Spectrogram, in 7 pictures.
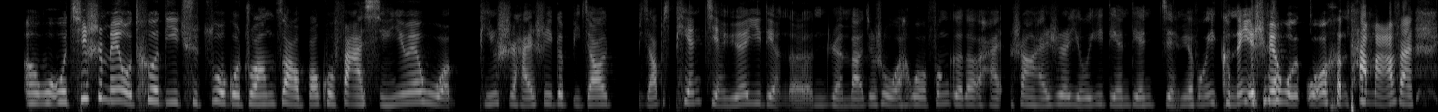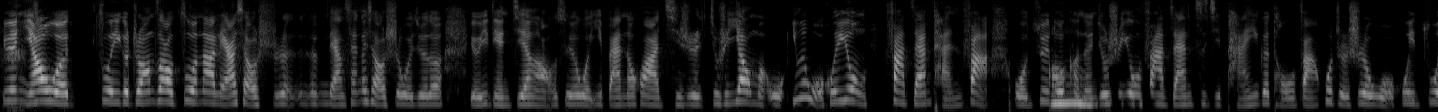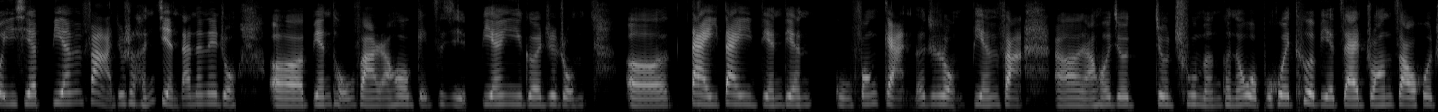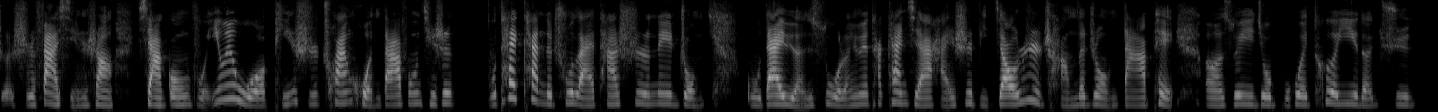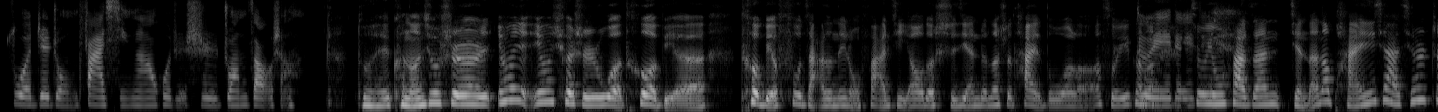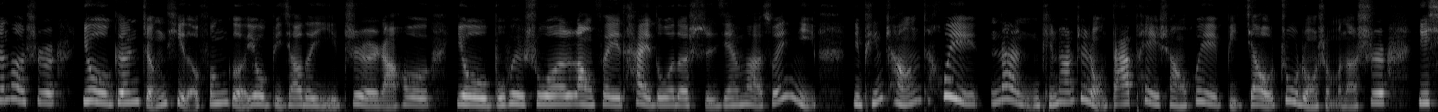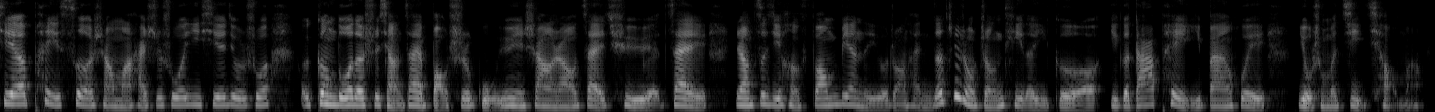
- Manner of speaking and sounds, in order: tapping; laughing while speaking: "可能也是"; chuckle; other noise; chuckle
- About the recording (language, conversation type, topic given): Chinese, podcast, 你平常是怎么把传统元素和潮流风格混搭在一起的？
